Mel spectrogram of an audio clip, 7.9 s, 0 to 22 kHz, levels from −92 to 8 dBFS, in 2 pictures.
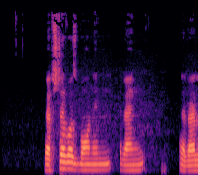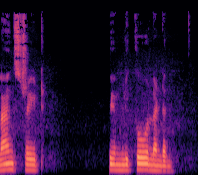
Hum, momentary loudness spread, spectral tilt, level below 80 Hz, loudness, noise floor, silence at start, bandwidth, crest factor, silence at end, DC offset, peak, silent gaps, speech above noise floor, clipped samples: none; 11 LU; -4.5 dB/octave; -64 dBFS; -19 LUFS; -76 dBFS; 0.9 s; 16.5 kHz; 18 dB; 0.55 s; under 0.1%; -2 dBFS; none; 58 dB; under 0.1%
